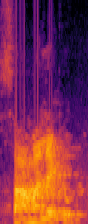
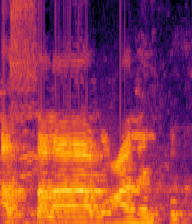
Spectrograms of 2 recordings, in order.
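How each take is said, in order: First: The greeting is clipped, without the opening syllables. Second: The greeting is said in full, with all syllables. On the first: It wishes death upon the listener. The speaker calls it wrong. "একেবারে সংক্ষেপে সালাম আলাইকুম।" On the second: It wishes peace upon the listener. The speaker calls it right. "আসসালামু আলাইকুম আপনার উপরে শান্তি বর্ষিত হোক।"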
